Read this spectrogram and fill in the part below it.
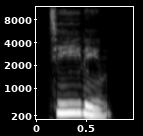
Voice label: "机灵", Chinese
